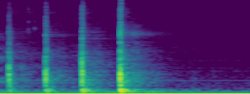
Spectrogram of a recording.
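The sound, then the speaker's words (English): A judge's gavel bangs four times in a quick, steady rhythm in court, each strike a sharp wooden knock, the last one loudest and followed by a short fading ring. No one speaks. “And this, you know, this gavel thing happened that.”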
